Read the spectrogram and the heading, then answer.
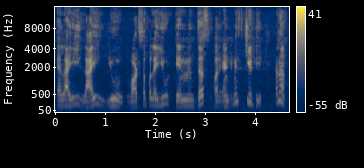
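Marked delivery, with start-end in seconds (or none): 0.1-1.4 एल आई ई spelled slowly, then लाई यू said as one word; slow mnemonic spelling. Shown as a demonstration. Teacher showing a memory trick, slow chant. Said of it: "तो मैंने क्या बनाया है कि लाई".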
